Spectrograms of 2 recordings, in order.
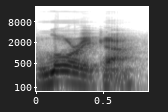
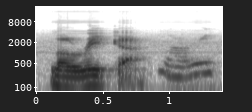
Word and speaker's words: lorica: careful excuse me yeah lorika no excuse me laurica maurica again that second last syllable is long so it gets the accent lorica stop a dagger leave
